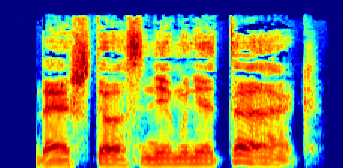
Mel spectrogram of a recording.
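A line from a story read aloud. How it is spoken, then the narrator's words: Growled. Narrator (Russian): прорычал император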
